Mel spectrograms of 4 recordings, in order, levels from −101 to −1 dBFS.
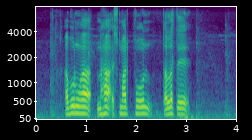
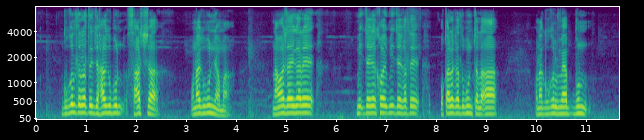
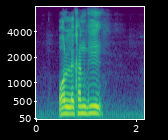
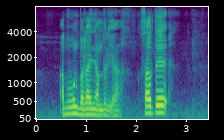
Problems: none marked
